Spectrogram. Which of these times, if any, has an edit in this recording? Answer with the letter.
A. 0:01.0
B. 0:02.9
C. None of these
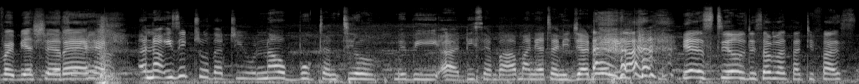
A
